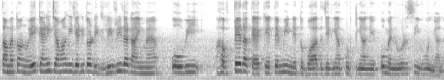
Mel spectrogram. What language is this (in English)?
Punjabi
